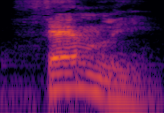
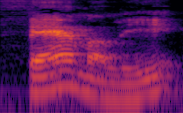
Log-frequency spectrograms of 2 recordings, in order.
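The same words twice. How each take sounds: First: The unstressed middle vowel is dropped entirely. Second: The unstressed middle vowel is fully pronounced. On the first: The speaker calls it right. "Omitimos la I" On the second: The speaker calls it wrong. "Normalmente no decimos family"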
